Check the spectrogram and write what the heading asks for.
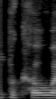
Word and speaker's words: Picoult: I am a big fan of, I think you say her name, Jodi Picoult. I think it's French. Picoult, it's spelled P-I-C-O-U-L-T.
